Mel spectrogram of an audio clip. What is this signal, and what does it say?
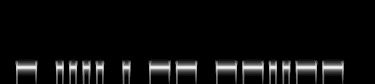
Morse code, heard as a keyed tone, about 18 wpm, 800 Hz. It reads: THEM,
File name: 18wpm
